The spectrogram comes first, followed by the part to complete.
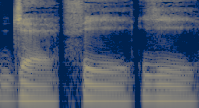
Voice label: "jethiyi", concat syllables; Affixing experiment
